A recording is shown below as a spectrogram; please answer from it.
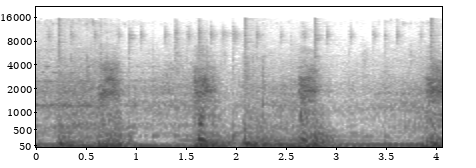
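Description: Suzuki Van Van 125's single-cylinder four-stroke engine chugging at low revs through a muddy rut, its note dipping and picking up again, with background music over it.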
